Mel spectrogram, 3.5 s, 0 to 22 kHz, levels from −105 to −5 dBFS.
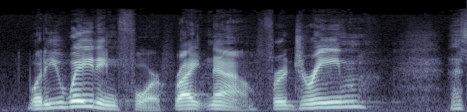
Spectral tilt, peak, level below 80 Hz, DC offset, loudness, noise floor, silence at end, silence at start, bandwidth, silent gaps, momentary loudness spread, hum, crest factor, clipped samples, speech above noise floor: -6.5 dB/octave; -4 dBFS; -64 dBFS; under 0.1%; -23 LUFS; -55 dBFS; 0 s; 0.2 s; 10.5 kHz; none; 12 LU; none; 18 dB; under 0.1%; 33 dB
